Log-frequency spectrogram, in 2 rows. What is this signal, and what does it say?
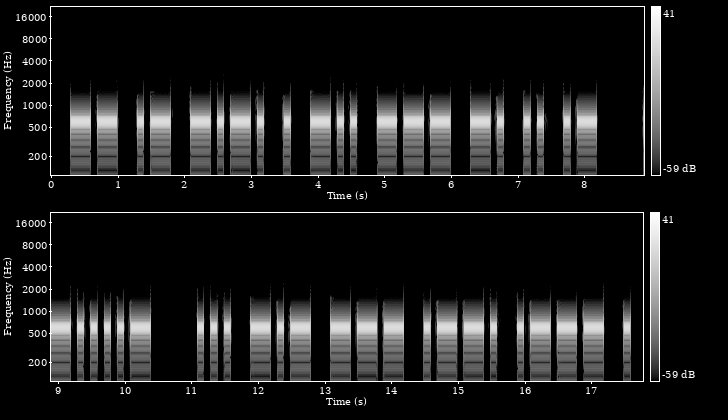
Morse code, heard as a keyed tone, about 12 wpm, 600 Hz. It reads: MACEDONIA - SKOPJE
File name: CW / Practice / NationalCapitals12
